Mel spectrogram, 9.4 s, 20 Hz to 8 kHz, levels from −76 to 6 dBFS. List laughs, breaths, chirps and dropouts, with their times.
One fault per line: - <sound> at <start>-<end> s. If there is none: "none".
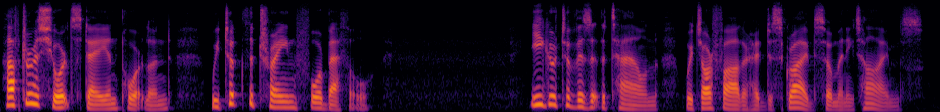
none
